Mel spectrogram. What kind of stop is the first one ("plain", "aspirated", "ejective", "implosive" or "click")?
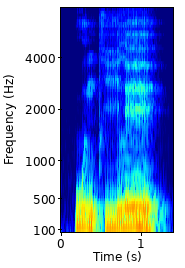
aspirated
